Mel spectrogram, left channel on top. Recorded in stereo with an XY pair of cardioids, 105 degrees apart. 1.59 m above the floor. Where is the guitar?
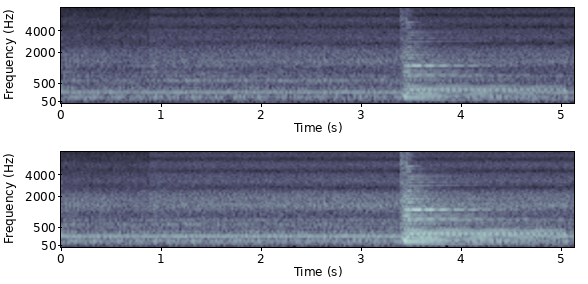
50° right.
